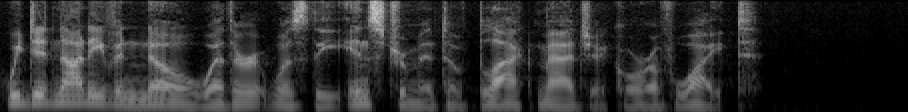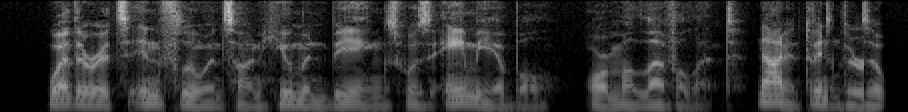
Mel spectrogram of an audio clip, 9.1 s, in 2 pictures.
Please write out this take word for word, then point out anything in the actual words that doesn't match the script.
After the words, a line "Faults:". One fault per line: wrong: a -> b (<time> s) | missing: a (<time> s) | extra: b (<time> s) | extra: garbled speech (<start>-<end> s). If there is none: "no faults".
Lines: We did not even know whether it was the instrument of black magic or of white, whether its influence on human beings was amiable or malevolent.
We did not even know whether it was the instrument of black magic or of white, whether its influence on human beings was amiable or malevolent. [garbled]
Faults:
extra: garbled speech (8.3-9.0 s)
